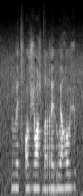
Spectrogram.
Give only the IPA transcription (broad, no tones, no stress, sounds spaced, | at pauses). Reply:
v e t͡sʼ ɔ z ʒ ɔ ʒ dˤ e r e r w e ʁ u ʒ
